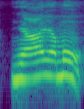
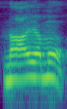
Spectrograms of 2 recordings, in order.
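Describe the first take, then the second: First: న్యాయము said with a clear "nya" glide at the start; teacher says న్యాయము fully as "nyaa-ya-mu"; original Sanskrit form. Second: న్యాయము said as plain "naa-ya-mu" with no y glide; derived Telugu form. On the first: Teacher giving the prakriti form న్యాయము, carefully pronounced. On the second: Teacher giving the vikriti form of న్యాయము with the glide dropped. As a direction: drop the y from న్యాయము, say "naayamu". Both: Shown as a demonstration. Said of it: "ప్రకృతి వికృతులు ఉన్నాయండి".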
